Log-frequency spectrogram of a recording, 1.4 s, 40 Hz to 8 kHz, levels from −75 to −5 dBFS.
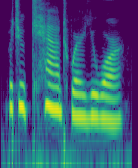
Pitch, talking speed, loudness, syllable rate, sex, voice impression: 220 Hz, 260 wpm, -17 LUFS, 6.7 syllables/s, female, very feminine, slightly young, thin, tensed, slightly weak, slightly dark, very hard, very clear, very fluent, slightly raspy, very cute, very intellectual, very refreshing, sincere, calm, very friendly, reassuring, very unique, very elegant, slightly wild, very sweet, lively, strict, slightly intense, slightly sharp, very light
